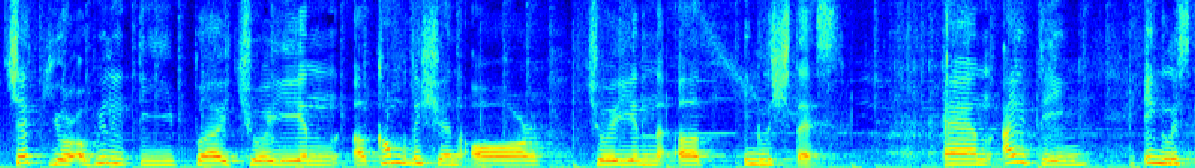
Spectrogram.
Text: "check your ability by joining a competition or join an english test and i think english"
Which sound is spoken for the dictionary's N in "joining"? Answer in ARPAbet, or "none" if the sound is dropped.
none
